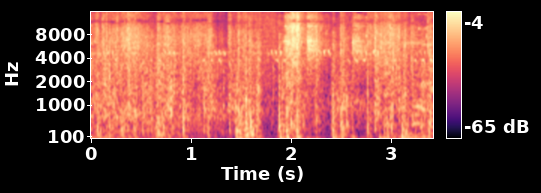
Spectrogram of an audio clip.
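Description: Rapid clip-clop of galloping horse hooves in Red Dead Redemption on PS5, mixed with game sounds and a voice talking in Portuguese over it.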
